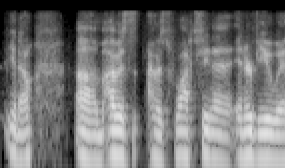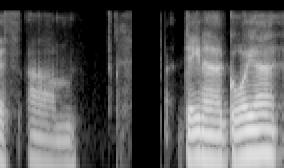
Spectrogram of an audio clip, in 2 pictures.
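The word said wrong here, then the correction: Gioia: Is that how you say his name? – Joya. – The poet? Joya, yeah.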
